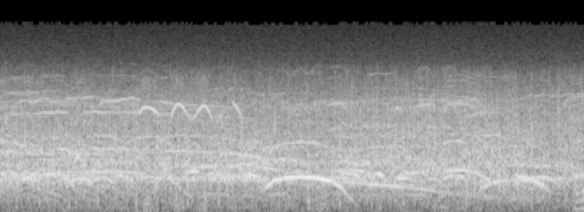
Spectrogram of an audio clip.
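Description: Crowd at a UAJ basketball game cheering and applauding, a dense, steady roar of voices and clapping lasting throughout with whistles and shouts rising above it, fairly close and loud.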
